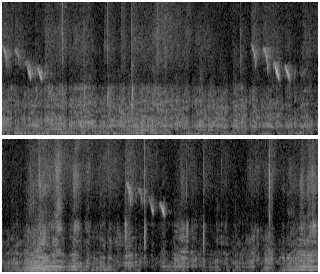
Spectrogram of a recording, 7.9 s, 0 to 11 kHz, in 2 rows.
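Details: Honey bees at a hive on 21 April 2015, the day after eggs for three queens were placed inside: a low, steady humming drone with a swell midway, while small birds chirp in short high bursts in the background.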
